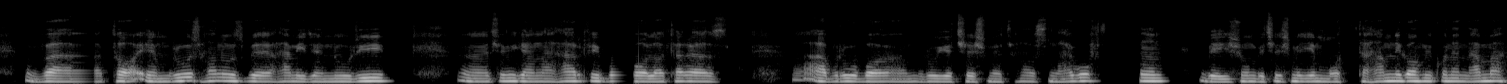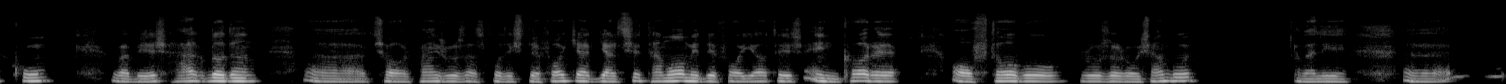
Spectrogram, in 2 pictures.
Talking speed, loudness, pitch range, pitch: 100 wpm, -27 LUFS, 135-150 Hz, 140 Hz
